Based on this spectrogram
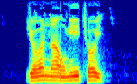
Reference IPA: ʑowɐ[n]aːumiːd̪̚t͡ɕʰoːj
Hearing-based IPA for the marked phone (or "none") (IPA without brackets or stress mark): nː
